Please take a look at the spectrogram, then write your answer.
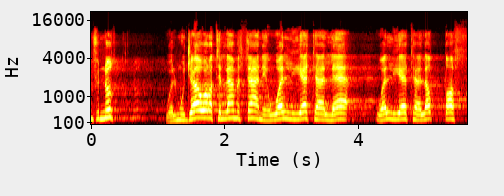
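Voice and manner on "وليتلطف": وليتلطف slow, lam thin before the heavy ta; light lam. Shown as a demonstration. Teacher drilling وليتلطف for students, slow light lam. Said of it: "لمجاورة الياء الثانية للطاء".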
